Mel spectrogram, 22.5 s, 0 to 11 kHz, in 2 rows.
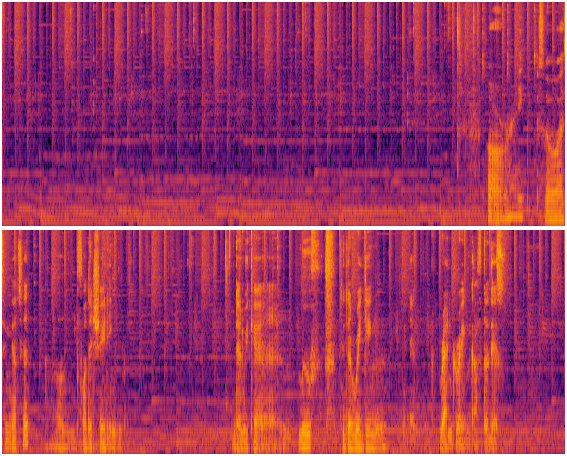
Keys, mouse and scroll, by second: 15.9 z, 16.5 click.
